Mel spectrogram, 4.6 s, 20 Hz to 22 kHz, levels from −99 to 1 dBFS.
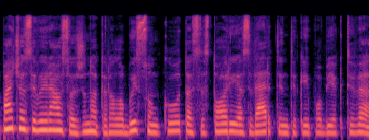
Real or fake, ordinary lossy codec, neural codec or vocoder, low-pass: real; AAC, 64 kbps; none; 14.4 kHz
